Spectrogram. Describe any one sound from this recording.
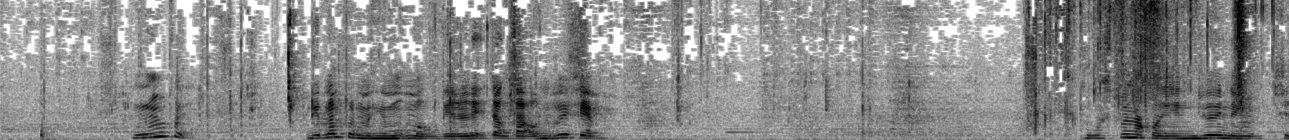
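A young woman speaks close by with animated expression.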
